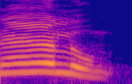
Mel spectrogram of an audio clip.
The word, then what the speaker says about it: heirloom: man an air an heirloom in all these five words the beginning letter is H but it is not pronounced so we have used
